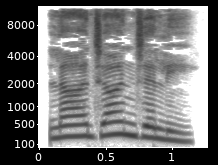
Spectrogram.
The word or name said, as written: ಲಾಜಾಂಜಲಿ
